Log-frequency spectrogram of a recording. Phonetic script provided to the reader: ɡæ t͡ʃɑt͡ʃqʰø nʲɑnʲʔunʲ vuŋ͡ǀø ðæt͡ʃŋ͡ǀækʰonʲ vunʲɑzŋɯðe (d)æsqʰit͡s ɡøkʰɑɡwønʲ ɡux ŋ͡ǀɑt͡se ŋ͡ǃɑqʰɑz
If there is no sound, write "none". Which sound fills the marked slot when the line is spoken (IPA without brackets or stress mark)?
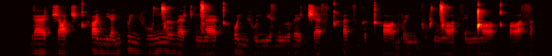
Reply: d͡ʒ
